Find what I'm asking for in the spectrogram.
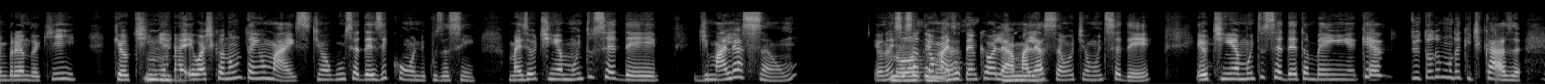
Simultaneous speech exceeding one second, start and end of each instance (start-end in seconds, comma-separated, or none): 8.9-10.5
